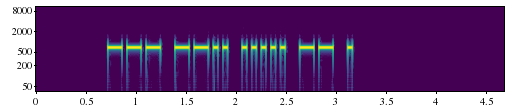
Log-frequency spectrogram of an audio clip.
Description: Morse code, heard as a keyed tone, about 25 wpm, 700 Hz. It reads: OZ5ME
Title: DXCC-100 Call Signs - 5 Characters - 25wpm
